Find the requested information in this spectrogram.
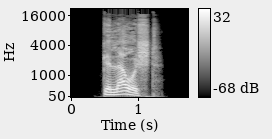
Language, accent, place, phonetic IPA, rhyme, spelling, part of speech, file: German, Germany, Berlin, [ɡəˈlaʊ̯ʃt], -aʊ̯ʃt, gelauscht, verb, De-gelauscht.ogg
- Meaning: past participle of lauschen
